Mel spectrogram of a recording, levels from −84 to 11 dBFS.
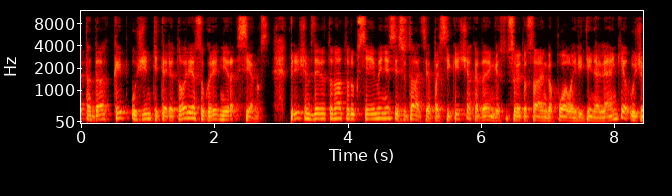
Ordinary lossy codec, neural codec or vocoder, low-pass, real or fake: MP3, 48 kbps; none; 9.9 kHz; real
